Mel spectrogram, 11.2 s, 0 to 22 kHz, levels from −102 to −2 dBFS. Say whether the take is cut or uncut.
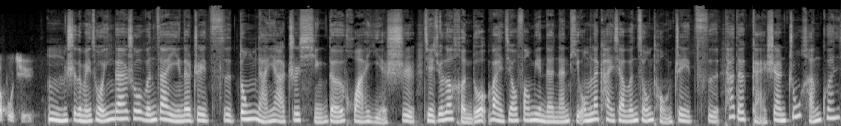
cut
